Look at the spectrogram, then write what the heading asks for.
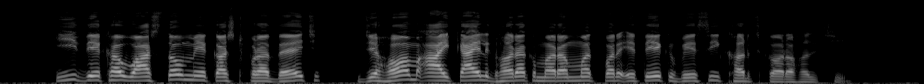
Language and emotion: Maithili, sad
